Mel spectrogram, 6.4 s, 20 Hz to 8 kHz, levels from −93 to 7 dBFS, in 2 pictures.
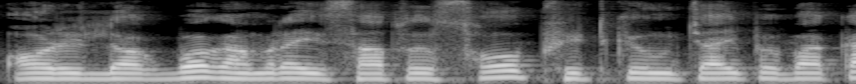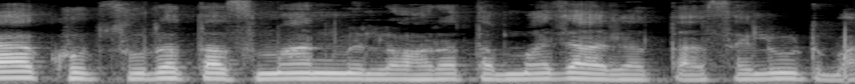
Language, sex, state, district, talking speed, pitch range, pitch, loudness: Bhojpuri, male, Uttar Pradesh, Deoria, 195 wpm, 145-155 Hz, 150 Hz, -16 LUFS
